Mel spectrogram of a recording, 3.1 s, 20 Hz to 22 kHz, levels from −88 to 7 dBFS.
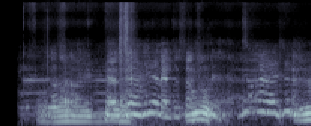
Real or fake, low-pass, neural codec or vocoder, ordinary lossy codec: fake; none; codec, 44.1 kHz, 2.6 kbps, SNAC; none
